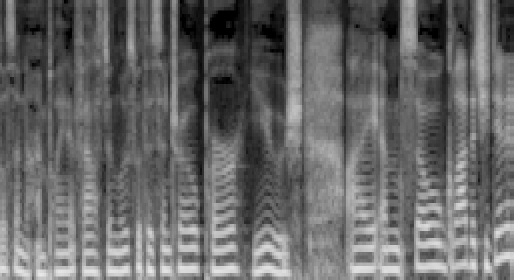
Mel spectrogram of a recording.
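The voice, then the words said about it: Slightly hoarse, congested voice. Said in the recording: “my voice is somewhat back on track. Still a little bit hoarse ... Still a little bit congested”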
